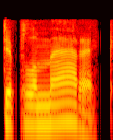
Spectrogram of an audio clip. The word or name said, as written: diplomatic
